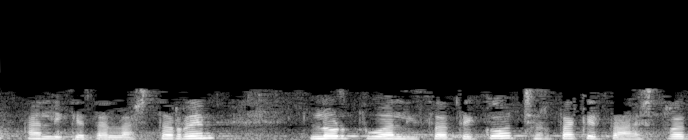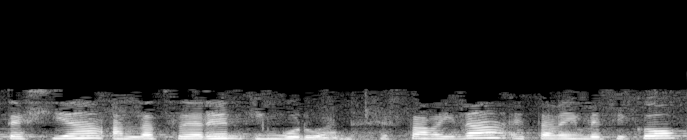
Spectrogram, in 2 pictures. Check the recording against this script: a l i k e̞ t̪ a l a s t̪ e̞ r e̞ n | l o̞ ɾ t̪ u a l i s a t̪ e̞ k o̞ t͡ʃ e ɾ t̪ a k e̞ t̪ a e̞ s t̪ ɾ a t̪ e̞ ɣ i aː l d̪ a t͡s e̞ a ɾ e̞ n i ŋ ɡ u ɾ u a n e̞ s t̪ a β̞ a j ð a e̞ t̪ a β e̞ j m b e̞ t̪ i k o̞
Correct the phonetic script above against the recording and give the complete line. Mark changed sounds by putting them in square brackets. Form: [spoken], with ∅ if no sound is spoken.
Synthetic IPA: a l i k e̞ t̪ a l a s t̪ e̞ r e̞ n | l o̞ ɾ t̪ u a l i s a t̪ e̞ k o̞ t͡ʃ e ɾ t̪ a k e̞ t̪ a e̞ s t̪ ɾ a t̪ e̞ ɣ i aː l d̪ a t͡s e̞ a ɾ e̞ n i ŋ ɡ u ɾ u a n e̞ s t̪ a β̞ a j ð a e̞ t̪ a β e̞ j m b e̞ t̪ i k o̞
